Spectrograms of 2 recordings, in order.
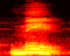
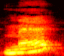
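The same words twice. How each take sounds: First: मेड with long 'ay' as in made; मेड rhyming with shade; vowel contrast. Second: मैड with open 'a' as in cat; मैड rhyming with bad; vowel contrast. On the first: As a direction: say मेड as English 'made', low and falling. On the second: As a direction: say मैड as English 'mad', rising. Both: Shown as a demonstration. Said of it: "मैड में ए और मेड में ए".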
